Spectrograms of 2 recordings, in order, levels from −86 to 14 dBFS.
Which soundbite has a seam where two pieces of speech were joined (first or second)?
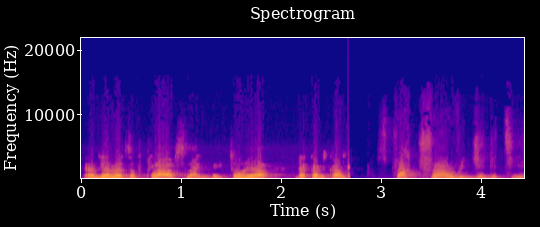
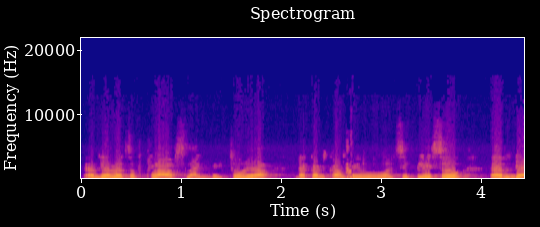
second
